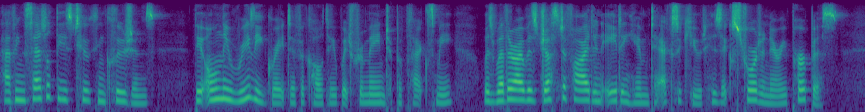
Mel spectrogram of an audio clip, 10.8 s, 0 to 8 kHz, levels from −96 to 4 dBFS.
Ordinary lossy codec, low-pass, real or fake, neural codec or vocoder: AAC, 48 kbps; 7.2 kHz; real; none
